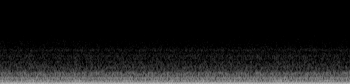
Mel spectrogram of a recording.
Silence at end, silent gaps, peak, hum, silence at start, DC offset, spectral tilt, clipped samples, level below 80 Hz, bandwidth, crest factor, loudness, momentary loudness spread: 0 s; none; -16 dBFS; none; 0 s; under 0.1%; -9.5 dB/octave; under 0.1%; -24 dBFS; 2.2 kHz; 8 dB; -31 LUFS; 0 LU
